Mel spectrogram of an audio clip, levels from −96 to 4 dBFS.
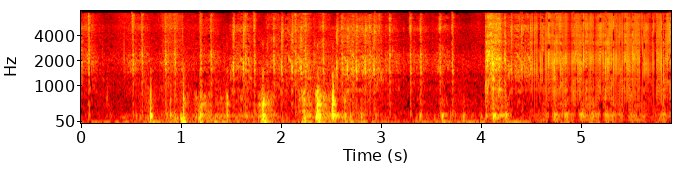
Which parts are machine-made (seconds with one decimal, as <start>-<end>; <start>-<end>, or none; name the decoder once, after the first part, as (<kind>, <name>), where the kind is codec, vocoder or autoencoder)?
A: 4.5-5.9 (vocoder, BigVGAN v2)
